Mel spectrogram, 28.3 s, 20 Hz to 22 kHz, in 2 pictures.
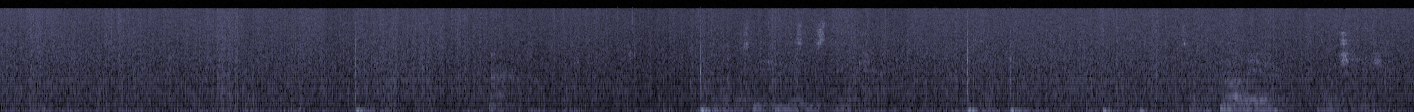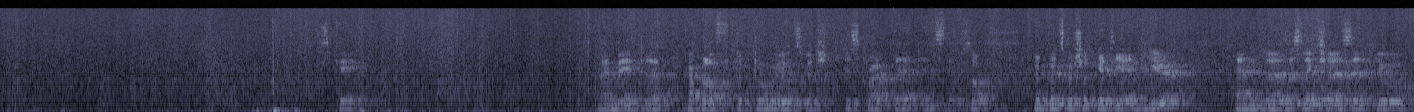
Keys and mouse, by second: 0.5-2.4 super+right drag, 3.5 z, 9.7 g, 11.1-13.5 drag, 16.9 Tab, 20.9-22.7 drag.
